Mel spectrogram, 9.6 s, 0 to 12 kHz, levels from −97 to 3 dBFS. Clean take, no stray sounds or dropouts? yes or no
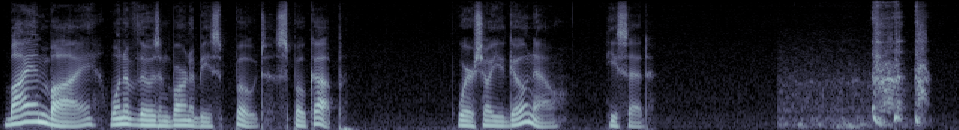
no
